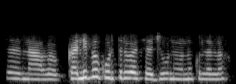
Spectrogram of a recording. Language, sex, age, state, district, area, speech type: Tamil, female, 30-45, Tamil Nadu, Nilgiris, urban, conversation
